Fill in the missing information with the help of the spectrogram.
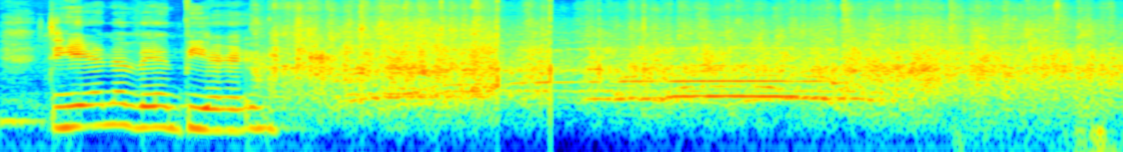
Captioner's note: applause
